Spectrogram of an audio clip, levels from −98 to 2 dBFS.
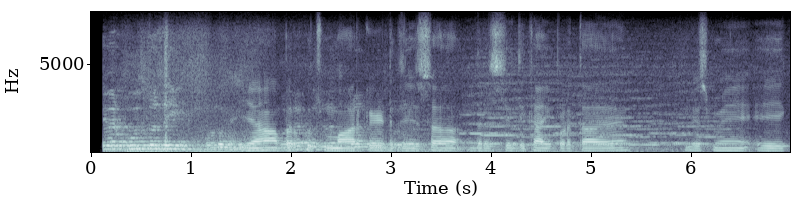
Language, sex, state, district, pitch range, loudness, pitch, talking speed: Hindi, male, Rajasthan, Jaipur, 125-150 Hz, -17 LUFS, 125 Hz, 105 wpm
